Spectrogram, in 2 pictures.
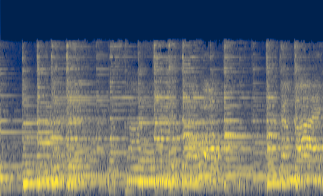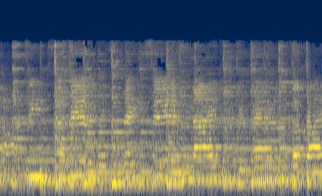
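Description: Acoustic guitar strummed steadily in a rhythmic chord pattern, accompanying a song performed live.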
